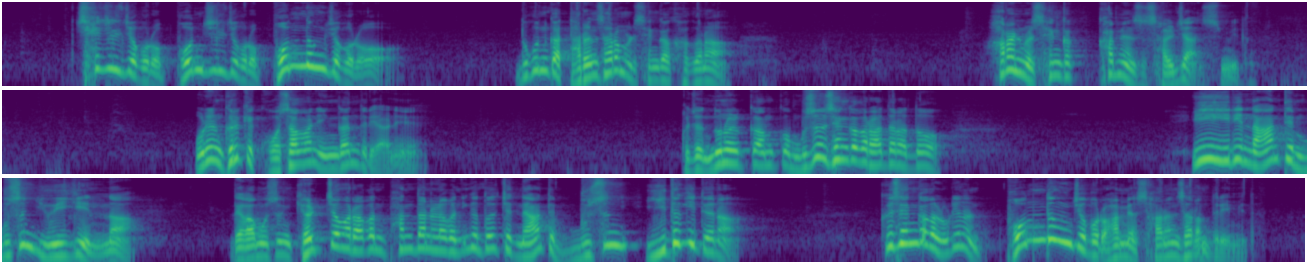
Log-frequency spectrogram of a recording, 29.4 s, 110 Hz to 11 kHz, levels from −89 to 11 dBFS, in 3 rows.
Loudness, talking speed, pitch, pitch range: -21 LUFS, 285 characters per minute, 235 Hz, 190-280 Hz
